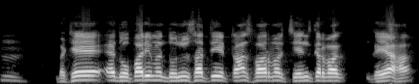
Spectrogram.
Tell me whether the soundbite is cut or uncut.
uncut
